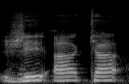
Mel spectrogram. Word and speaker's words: Gakishi: Et Gakishi, c'est Gakichi. Ouais, à ne pas confondre.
